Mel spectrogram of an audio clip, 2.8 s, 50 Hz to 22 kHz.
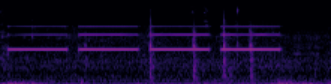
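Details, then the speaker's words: Crash-damaged Lamborghini Revuelto being rebuilt, earlier vehicle electrical system failure, 82% battery, 90% fuel: only repeated high electronic chimes and clicks, no cranking or firing, still won't start. "I'm going to try it let's do it go on still nothing"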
